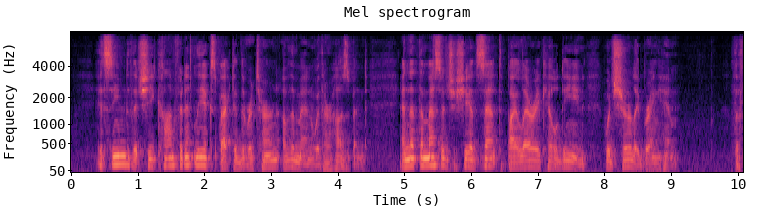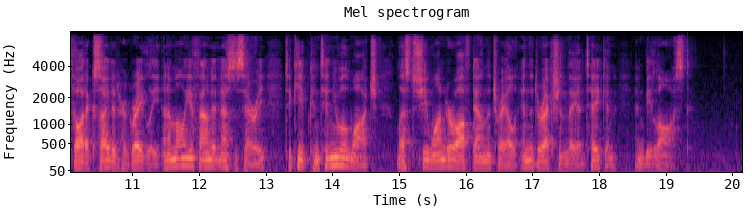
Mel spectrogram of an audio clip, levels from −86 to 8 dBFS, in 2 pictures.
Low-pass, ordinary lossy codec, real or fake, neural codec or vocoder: 7.2 kHz; AAC, 32 kbps; real; none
